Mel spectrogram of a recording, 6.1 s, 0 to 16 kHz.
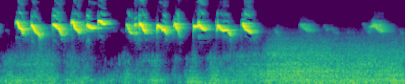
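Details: High-pitched buka sing of a Singapore Oriental white-eye on a humid, warm, rainy, overcast 23 March 2023: a rapid series of about eleven bright chirping notes, followed by two soft isolated notes over a low background hum.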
